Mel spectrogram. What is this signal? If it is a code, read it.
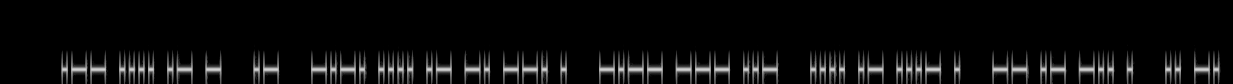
Morse code, heard as a keyed tone, about 25 wpm, 700 Hz. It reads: WHAT A CHANGE YOU HAVE MADE IN
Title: Sentences from Top 600 Words 25wpm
